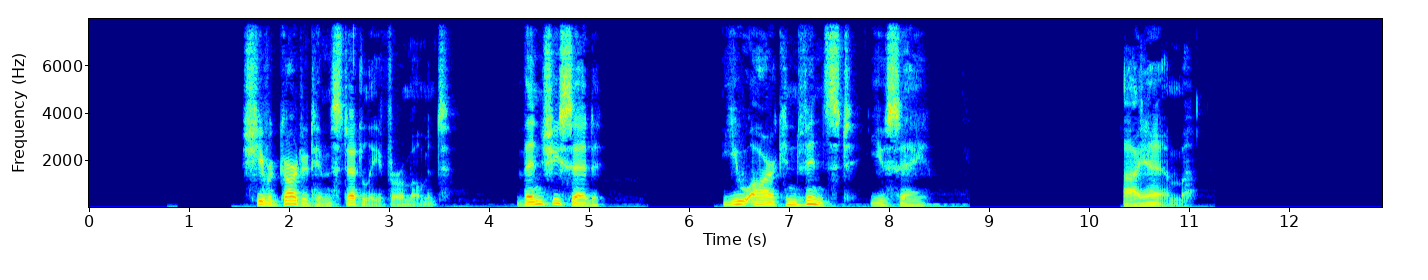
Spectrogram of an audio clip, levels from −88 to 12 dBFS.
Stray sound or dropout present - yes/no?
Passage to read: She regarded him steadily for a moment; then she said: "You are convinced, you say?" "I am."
no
